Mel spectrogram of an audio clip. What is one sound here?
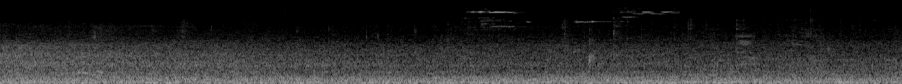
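Steady low city traffic hums outdoors.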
